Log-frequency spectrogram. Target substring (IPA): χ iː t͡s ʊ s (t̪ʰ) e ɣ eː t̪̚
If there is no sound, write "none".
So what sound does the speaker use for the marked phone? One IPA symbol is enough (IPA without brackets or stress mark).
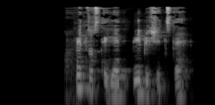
t̪ʰ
